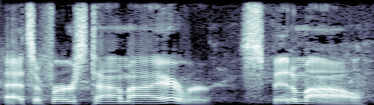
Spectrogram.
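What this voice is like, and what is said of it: Put-on Texas accent. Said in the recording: “should have been said with a Texas accent.”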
